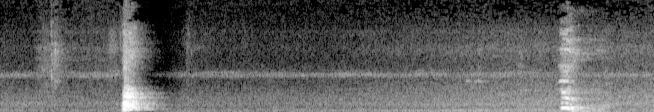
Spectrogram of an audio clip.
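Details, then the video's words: Weimaraner dog indoors, barking when ignored: two sharp barks about four seconds apart, the second trailing into a short falling whine, with a steady high electronic hum behind. "Don't Ignore a Weimaraner"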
